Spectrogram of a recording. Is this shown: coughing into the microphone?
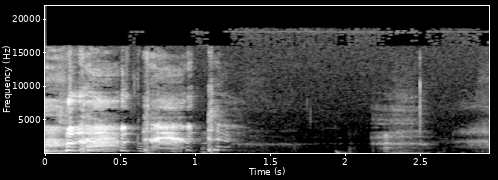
yes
